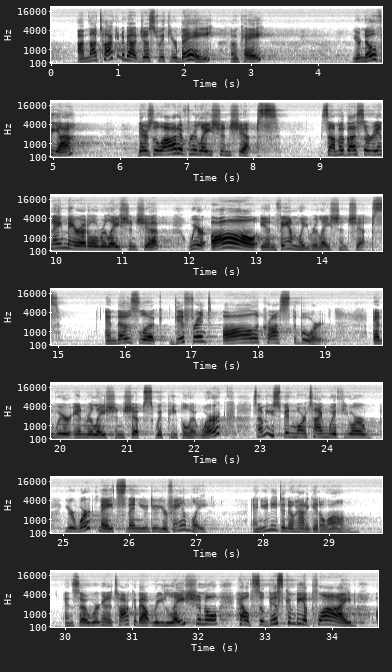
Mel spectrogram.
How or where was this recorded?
live audience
